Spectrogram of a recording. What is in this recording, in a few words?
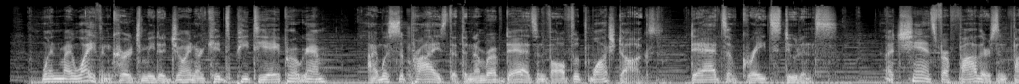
commercial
